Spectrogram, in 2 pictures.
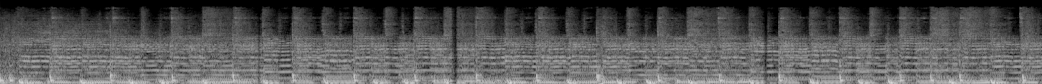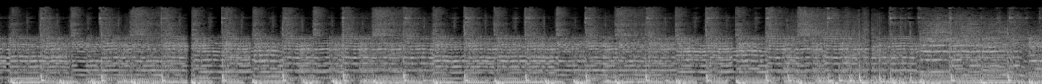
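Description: At 2.57 s comes the first short concealed packet loss. About 20 ms of audio never arrived in time. The receiver bridged the hole by extending the last sound, then blended back. It is heard as a brief smear. The same fault returns at 7.63 s, 12.28 s and 19.10 s. The middle two each cover about 40 ms. The last is tiny again.

At 4.51 s there is a burst of packet loss. About 40 ms of audio is gone. The receiver continued the preceding sound for 50 ms while fading it down. A voiced stretch becomes a short held buzz. Noisier material becomes a dying hiss. Then the sound resumes, with the lost part skipped. A second burst hits at 5.98 s, with about 40 ms missing and 46 ms of fill. It gives the same stalled, faded gap.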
